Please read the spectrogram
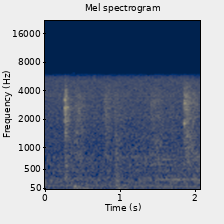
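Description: A few faint, unevenly spaced clicks over a steady low hum.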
